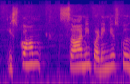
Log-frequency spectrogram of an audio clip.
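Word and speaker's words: zehn: तो ये हमारा जेन नहीं है, इसका प्रोनाउंसिएशन है सेन, क्योंकि जेड जो है वो ई के साथ मिल गया तो उसकी साउंड स होगी. तो इसको हम बोलते हैं सेन. सेन होता है 10.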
